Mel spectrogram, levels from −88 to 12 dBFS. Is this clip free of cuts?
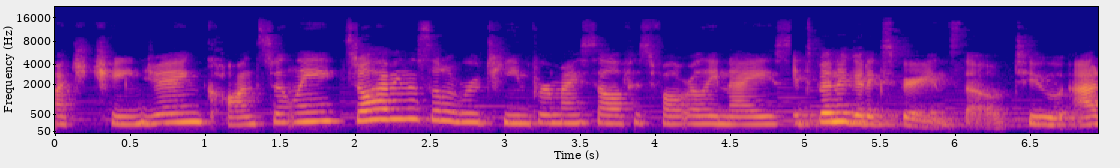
no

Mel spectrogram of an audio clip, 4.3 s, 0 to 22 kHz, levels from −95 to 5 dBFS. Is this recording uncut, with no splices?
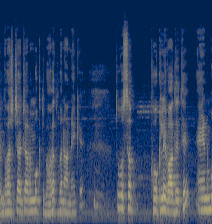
yes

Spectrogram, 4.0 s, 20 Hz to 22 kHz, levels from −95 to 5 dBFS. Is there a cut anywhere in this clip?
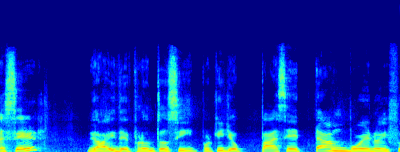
no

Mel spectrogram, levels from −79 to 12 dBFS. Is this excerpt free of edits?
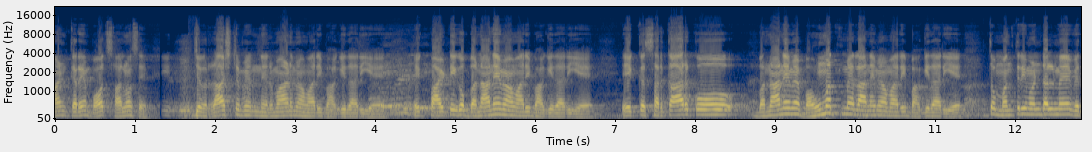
no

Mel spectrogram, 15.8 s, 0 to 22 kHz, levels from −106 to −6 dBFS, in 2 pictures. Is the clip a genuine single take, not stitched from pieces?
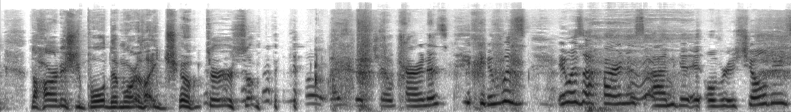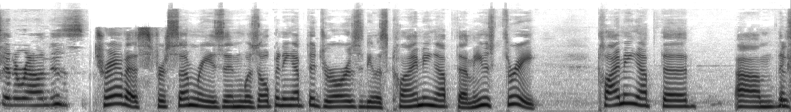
no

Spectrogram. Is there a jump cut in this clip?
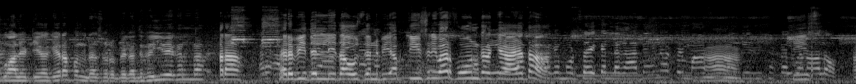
yes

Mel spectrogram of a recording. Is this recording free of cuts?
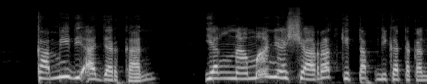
yes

